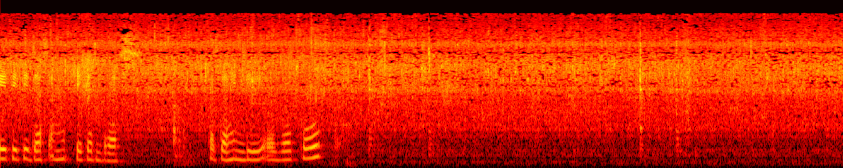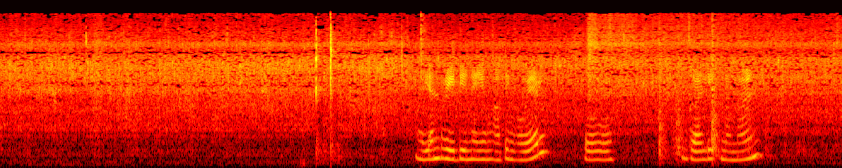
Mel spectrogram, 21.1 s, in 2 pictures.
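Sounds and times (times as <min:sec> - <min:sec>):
chicken sizzling in frying pan: 0:00.0 - 0:21.0
wooden spatula turning food: 0:02.0 - 0:10.0.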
